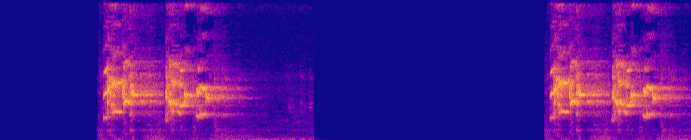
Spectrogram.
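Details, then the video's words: Ambon red lory screeching in doubled, harsh high bursts about two seconds apart, each followed by quiet low rustling. "NURI RED LORY AMBON SUPER GACOR"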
